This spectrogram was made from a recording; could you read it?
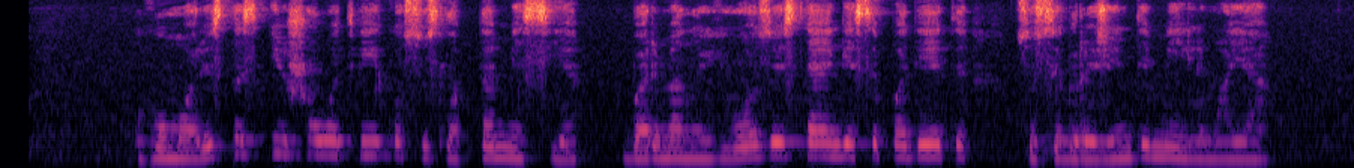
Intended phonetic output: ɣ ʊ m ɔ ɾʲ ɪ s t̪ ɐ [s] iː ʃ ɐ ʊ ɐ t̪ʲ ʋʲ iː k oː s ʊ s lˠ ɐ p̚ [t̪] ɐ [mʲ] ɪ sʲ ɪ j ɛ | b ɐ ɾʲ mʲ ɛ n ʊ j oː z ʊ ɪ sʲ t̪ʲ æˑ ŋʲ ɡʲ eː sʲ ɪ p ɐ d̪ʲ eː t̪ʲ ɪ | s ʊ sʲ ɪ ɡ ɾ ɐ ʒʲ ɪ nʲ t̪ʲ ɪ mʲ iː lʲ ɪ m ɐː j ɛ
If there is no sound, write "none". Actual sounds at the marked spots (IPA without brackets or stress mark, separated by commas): s, t̪, mʲ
